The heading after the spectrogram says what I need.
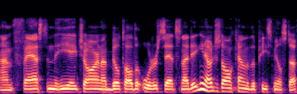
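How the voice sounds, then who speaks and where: With a Southern US accent, a man talks at a very fast pace, his medium pitch showing ordinary variation. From Arkansas. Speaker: physician and health informatics leader. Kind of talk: casual interview chat. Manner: animated, friendly.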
